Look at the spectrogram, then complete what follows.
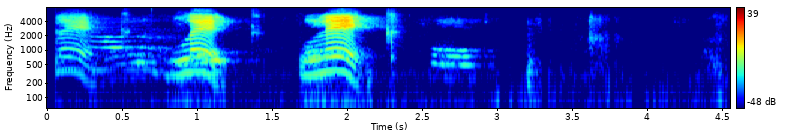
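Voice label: "lick", spoken word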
